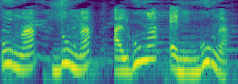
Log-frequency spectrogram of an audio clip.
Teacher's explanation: O N velar que aparece nas palabras unha, dunha, algunha e ningunha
